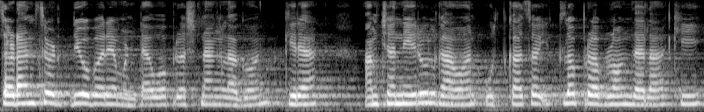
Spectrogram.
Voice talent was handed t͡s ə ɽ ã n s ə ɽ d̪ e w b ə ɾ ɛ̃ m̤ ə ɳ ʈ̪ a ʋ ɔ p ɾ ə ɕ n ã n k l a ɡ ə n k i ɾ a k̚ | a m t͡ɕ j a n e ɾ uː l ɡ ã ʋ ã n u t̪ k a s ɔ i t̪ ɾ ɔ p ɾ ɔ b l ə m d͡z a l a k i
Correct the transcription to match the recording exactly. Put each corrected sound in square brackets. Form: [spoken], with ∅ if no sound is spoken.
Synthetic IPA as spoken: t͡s ə ɽ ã n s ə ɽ d̪ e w b ə ɾ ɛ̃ m̤ ə ɳ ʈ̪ a ʋ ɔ p ɾ ə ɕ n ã [ŋ] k l a ɡ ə n k i ɾ a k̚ | a m t͡ɕ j a n e ɾ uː l ɡ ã ʋ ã n u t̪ k a [t͡s] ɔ i t̪ [l] ɔ p ɾ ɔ b l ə m d͡z a l a k i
